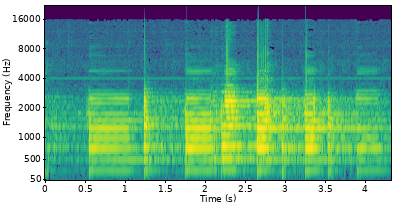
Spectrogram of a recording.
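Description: Clean electric guitar picking the strings of an open E major chord one at a time, about eight notes that come quicker toward the end, each ringing out clear.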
